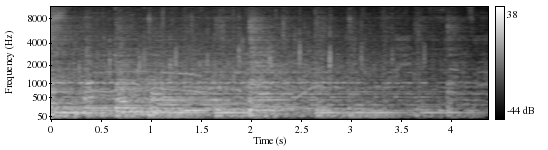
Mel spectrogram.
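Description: Live blues band playing, with electric slide guitar notes gliding over bass and drums; the music fades out toward the end.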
